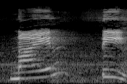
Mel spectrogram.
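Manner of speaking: "Ninety" slowly, gap after nine; teacher sounding out "ninety" in separate parts; syllable split. Shown as a demonstration. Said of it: "बोल के repeat करके देखना है".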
